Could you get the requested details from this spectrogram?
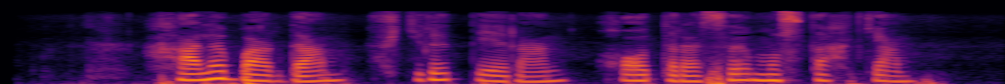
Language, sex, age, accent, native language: Uzbek, female, 25-34, Samarqand, Uzbek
